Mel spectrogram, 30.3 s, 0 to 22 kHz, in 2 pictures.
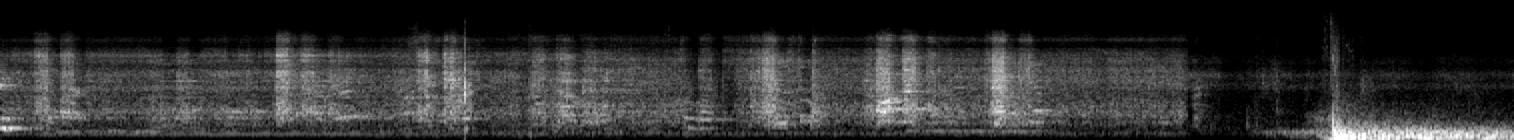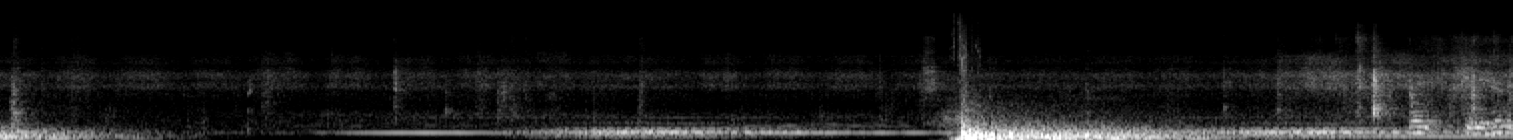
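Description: A hiss full of crackles and clicks for the first twelve seconds, then two deep cinematic booms about 13 and 25 seconds in, each fading slowly, with a low droning music bed between them.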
